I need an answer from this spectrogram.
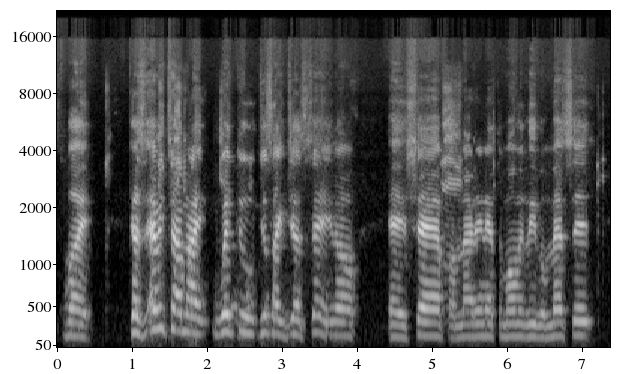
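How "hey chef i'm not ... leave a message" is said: plain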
